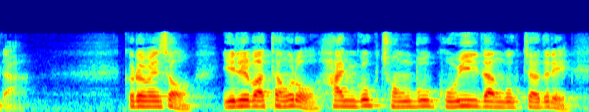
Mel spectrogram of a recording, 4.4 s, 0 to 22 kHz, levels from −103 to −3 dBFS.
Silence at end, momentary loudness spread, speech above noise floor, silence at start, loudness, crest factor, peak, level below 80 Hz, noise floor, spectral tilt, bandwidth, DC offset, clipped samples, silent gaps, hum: 0.1 s; 7 LU; 35 dB; 0 s; -21 LUFS; 18 dB; -4 dBFS; -58 dBFS; -57 dBFS; -4.5 dB/octave; 7.6 kHz; under 0.1%; under 0.1%; none; none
